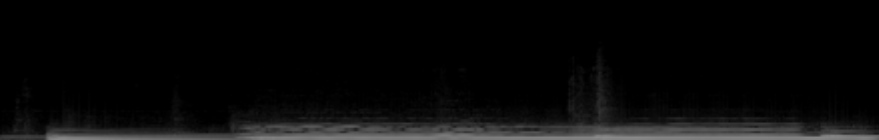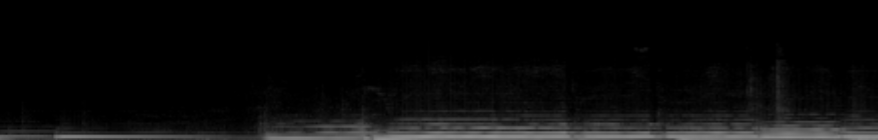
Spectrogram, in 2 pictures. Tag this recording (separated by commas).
woodwind instrument, Flute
